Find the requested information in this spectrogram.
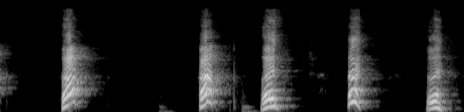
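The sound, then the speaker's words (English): Five short, high-pitched vocal yelps like a little dog's, each a brief burst spaced apart by gaps, made by a human voice. “the little yelp she makes, which is like a little dog, she's like,”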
